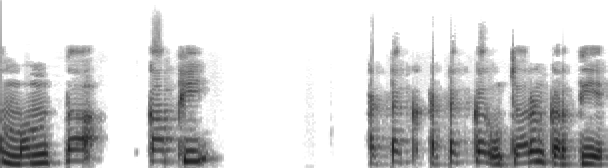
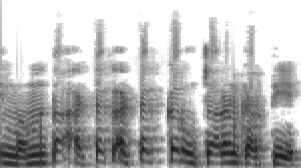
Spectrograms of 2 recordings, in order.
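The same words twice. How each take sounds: First: Slow, with काफी drawn out and lifted; stress on काफी. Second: Said in the usual way. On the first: Shown as a demonstration. Hindi teacher showing students the extra word, stressing काफी. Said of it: "तो ये जो एक तो आ गया". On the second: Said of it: "तो ये जो अटक अटक रहा है भाई".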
